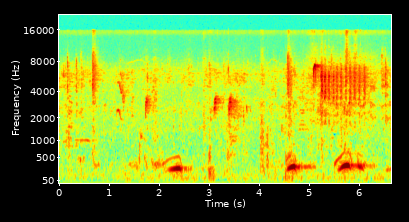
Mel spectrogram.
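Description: Birds calling in dry scrub: a dove cooing in three low, rounded phrases, with small birds chirping and a fast, high trill about halfway through.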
